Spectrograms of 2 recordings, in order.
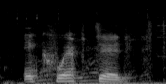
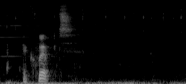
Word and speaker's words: equipped: have my bad words equipted guys I'm awful equipted equipped I feel like I feel like your mental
